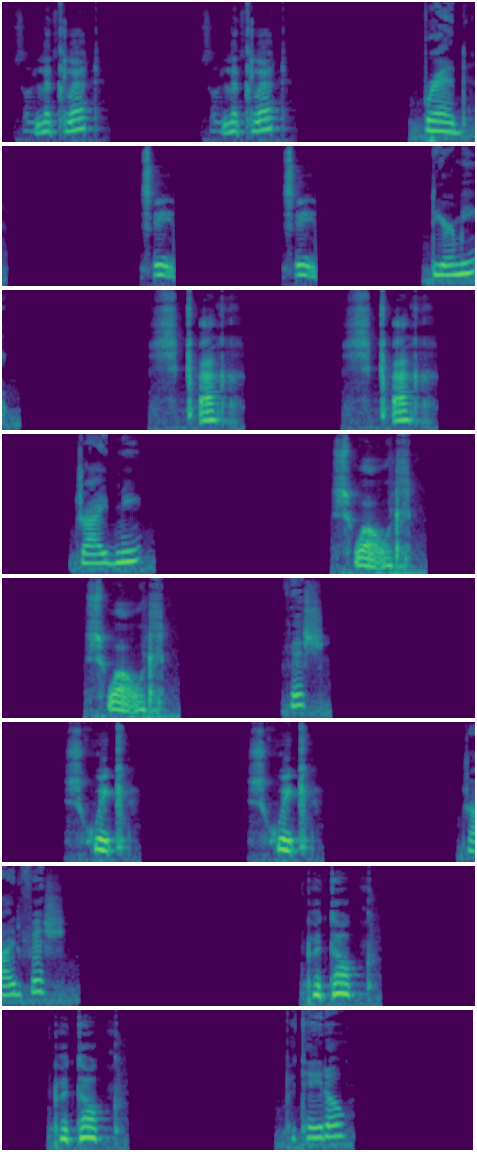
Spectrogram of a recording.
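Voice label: Food Word List, secwepemc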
